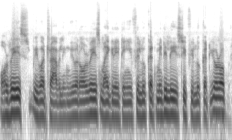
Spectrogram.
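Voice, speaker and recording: A man's voice: fairly low pitch, steady tone, fast talker, mellow, no echo. A man from Kerala with a Malayali accent, speaking reflectively and explaining his views in a conversational interview. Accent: Malayali Indian. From Kerala, India. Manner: explanatory, often tags phrases with "you know". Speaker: interview guest.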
